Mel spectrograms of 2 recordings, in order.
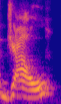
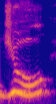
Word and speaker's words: joule: us it's called a Joule Jo ult we do not pronounce it as a jowl all right we call it a jewel like those of you who wear jewelry all right and we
